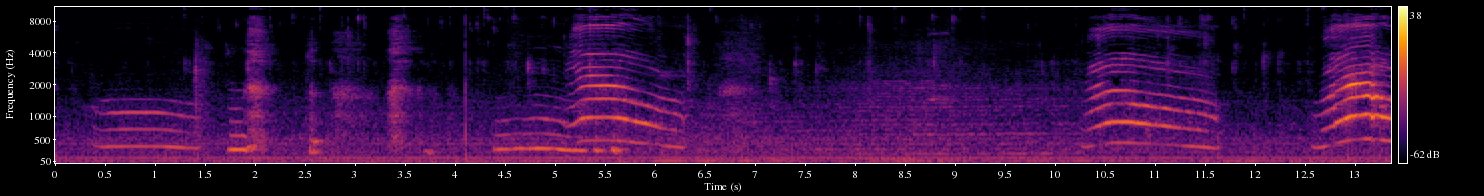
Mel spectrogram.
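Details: Cat Mamedaifuku, confined to a cage and fasting before neutering, calls to get out with a series of meows, some short and flat, others long and arching, plus small clicks and rustles in an indoor room.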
